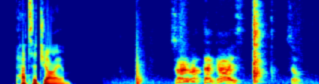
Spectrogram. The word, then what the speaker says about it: patagium: Sorry guys, I went back home and searched if it was the right pronunciation, and as it turns out, it wasn't. And so the correct pronunciation was Patagium.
